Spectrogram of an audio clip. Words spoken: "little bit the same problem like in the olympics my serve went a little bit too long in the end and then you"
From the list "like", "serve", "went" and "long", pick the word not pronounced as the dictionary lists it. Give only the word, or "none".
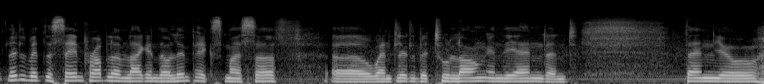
serve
